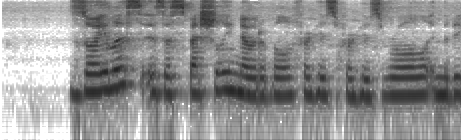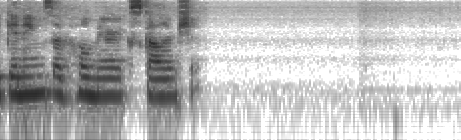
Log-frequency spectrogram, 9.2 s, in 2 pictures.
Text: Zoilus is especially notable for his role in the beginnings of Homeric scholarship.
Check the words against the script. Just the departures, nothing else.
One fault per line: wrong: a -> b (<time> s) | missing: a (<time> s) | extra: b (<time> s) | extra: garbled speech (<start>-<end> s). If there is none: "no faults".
extra: for his (3.3 s)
